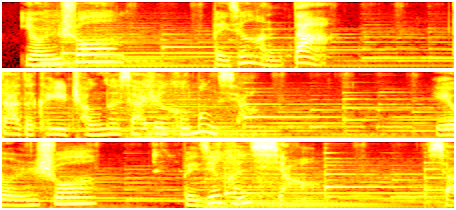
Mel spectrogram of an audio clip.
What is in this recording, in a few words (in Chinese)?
素人风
